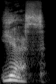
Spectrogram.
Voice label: emote yes; Flak; VGS; paladins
